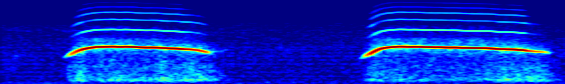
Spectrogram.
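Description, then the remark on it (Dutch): Two clear, drawn-out whistling calls of a herring gull, each lasting under a second with a short pause between, steady in pitch and fairly loud, with no talking. “En dat zijn dus dat mooie fluiten, dat doen de zilvermeeuwen en de jongen die doen kwak, kwak, kwak.”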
